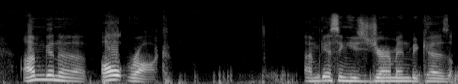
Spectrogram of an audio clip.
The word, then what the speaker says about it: Altrock: I hoped you enjoyed it as I did, and especially with Nick Altrott. Altrock. I'm guessing he's German because alt in German is spelt with A-L-T.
